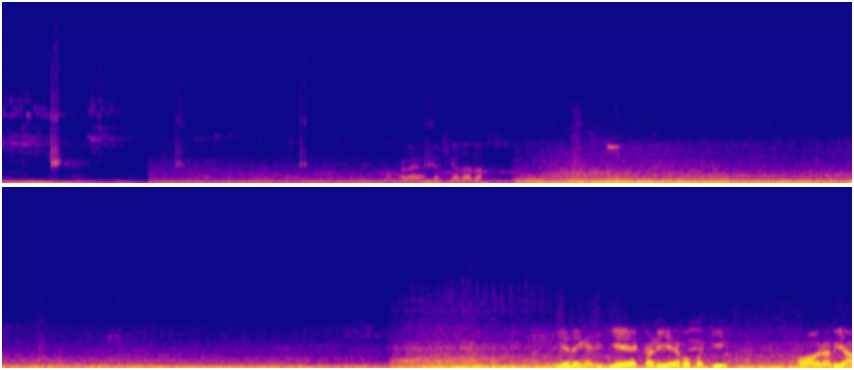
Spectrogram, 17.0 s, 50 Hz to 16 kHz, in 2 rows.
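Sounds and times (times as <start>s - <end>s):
street traffic rumble: 0.0s - 17.0s
low engine drone: 12.4s - 16.9s.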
